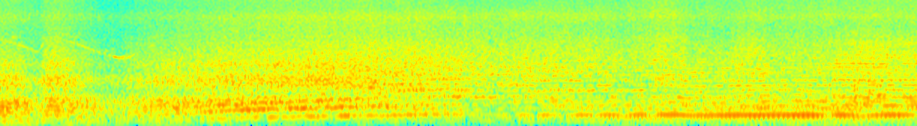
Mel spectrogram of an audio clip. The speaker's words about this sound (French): Donc là, le drone va monter jusqu'en haut du sapin. Ouais, correctement, on doit s'élever d'ailleurs. Donc là, je vais me positionner au niveau du nid. Alors, actuellement, le drone est, on va dire, à une dizaine de mètres.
